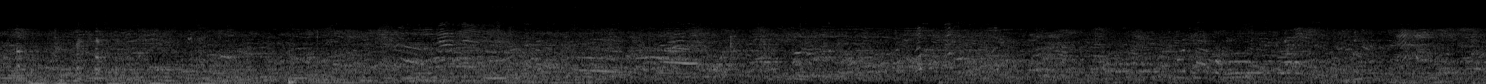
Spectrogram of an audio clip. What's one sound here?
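Children shout and squeal with excitement.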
